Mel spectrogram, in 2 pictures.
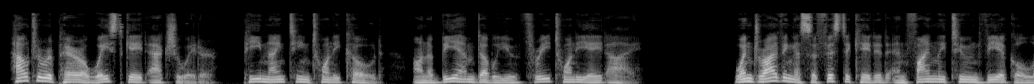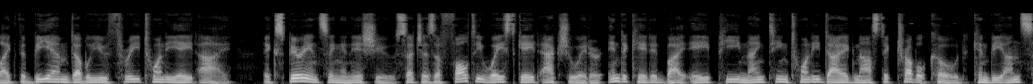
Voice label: Male voice over, How to Repair a Wastegate Actuator; BMW 328i; P1920 Code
